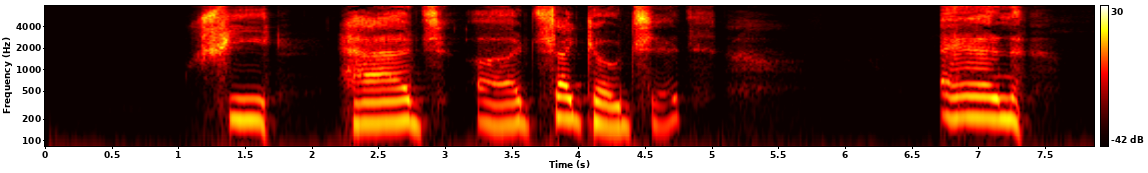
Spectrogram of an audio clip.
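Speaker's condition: Cerebral palsy; extensive speech therapy

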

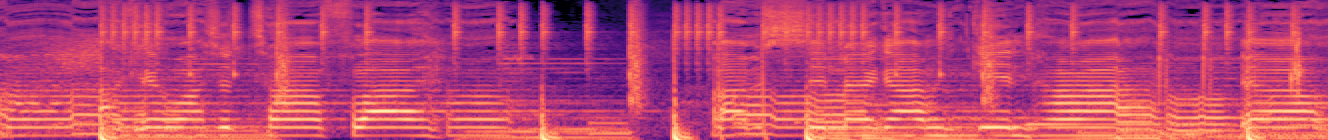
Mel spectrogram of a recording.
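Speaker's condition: No condition

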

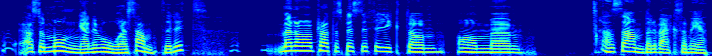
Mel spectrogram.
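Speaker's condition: No condition

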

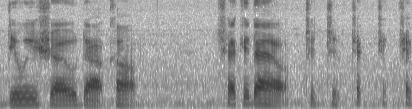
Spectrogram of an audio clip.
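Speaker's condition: Stutter; got through sponsor ad read fluently despite stutter, surprised by this; repeated sounds

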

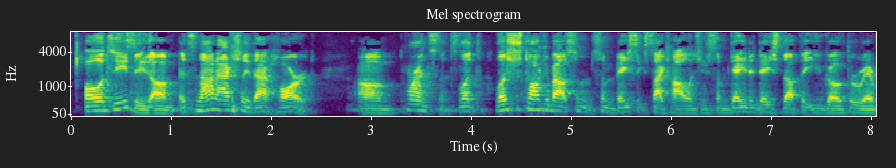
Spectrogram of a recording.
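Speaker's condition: Cleft lip and palate; surgically repaired

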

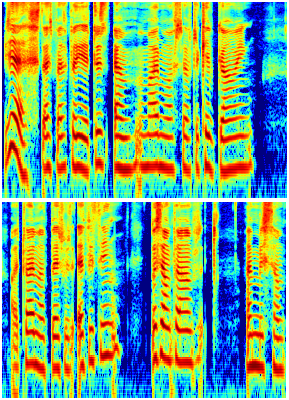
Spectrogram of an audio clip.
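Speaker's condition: Down syndrome; learning difficulty

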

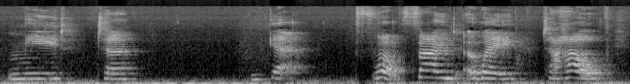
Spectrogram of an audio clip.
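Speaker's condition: Cerebral palsy; drinking and all daily tasks

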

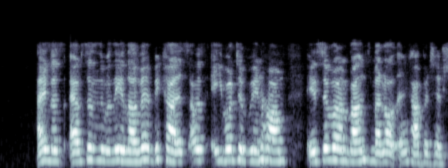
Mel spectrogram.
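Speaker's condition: Down syndrome

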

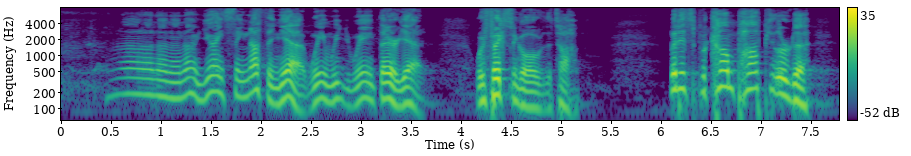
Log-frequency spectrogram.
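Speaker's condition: Cleft lip and palate; congenital, present from birth; expected never to be able to speak

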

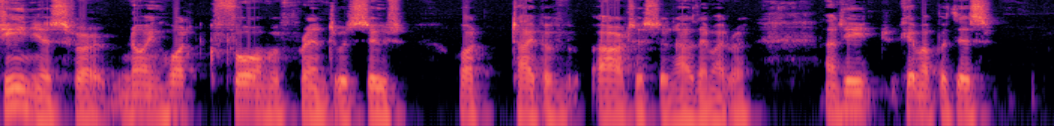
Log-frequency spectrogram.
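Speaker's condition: Parkinson's; grouped objects merge together

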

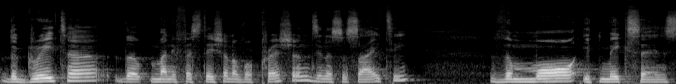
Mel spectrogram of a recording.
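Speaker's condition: No condition

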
